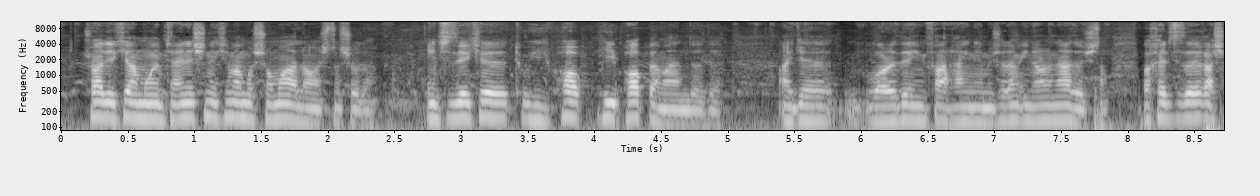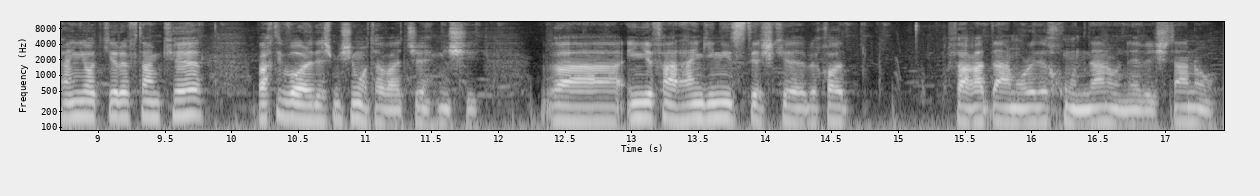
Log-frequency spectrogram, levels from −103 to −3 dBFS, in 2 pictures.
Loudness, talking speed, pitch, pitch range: -23 LUFS, 195 wpm, 125 Hz, 110-145 Hz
